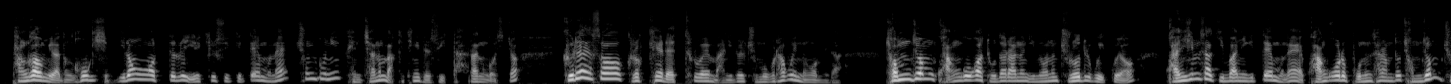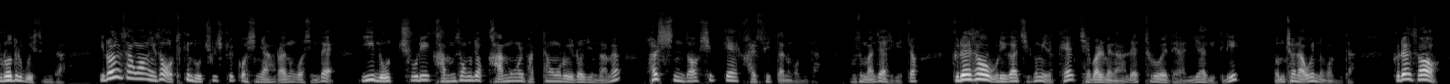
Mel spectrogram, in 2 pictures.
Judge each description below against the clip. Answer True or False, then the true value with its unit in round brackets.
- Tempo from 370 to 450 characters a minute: True (445 characters per minute)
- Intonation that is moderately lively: False (6.9 semitones)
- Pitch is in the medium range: True (175 Hz)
